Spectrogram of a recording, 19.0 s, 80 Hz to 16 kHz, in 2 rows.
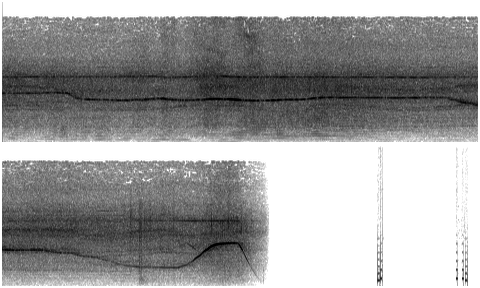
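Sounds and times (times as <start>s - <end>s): electric motor and propeller whining: 0.0s - 14.9s.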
